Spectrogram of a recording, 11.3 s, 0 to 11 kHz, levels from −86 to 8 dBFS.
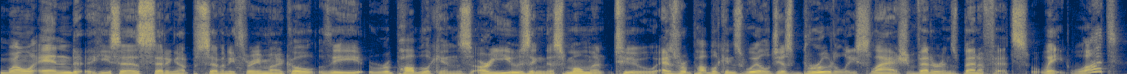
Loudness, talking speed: -16 LUFS, 135 wpm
